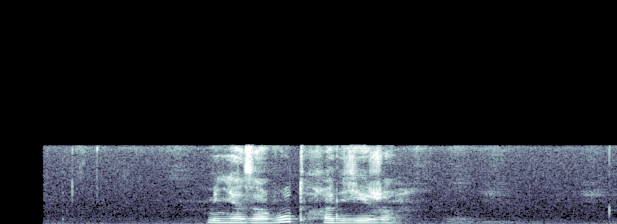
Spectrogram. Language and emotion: Russian, neutral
